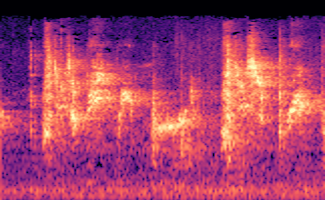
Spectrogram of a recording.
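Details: Pet male parakeet, happy while standing on his new playground, practicing taught phrases such as "baby bird"; scratchy, chattering syllables in short bursts with squeaky high notes, separated by brief pauses.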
